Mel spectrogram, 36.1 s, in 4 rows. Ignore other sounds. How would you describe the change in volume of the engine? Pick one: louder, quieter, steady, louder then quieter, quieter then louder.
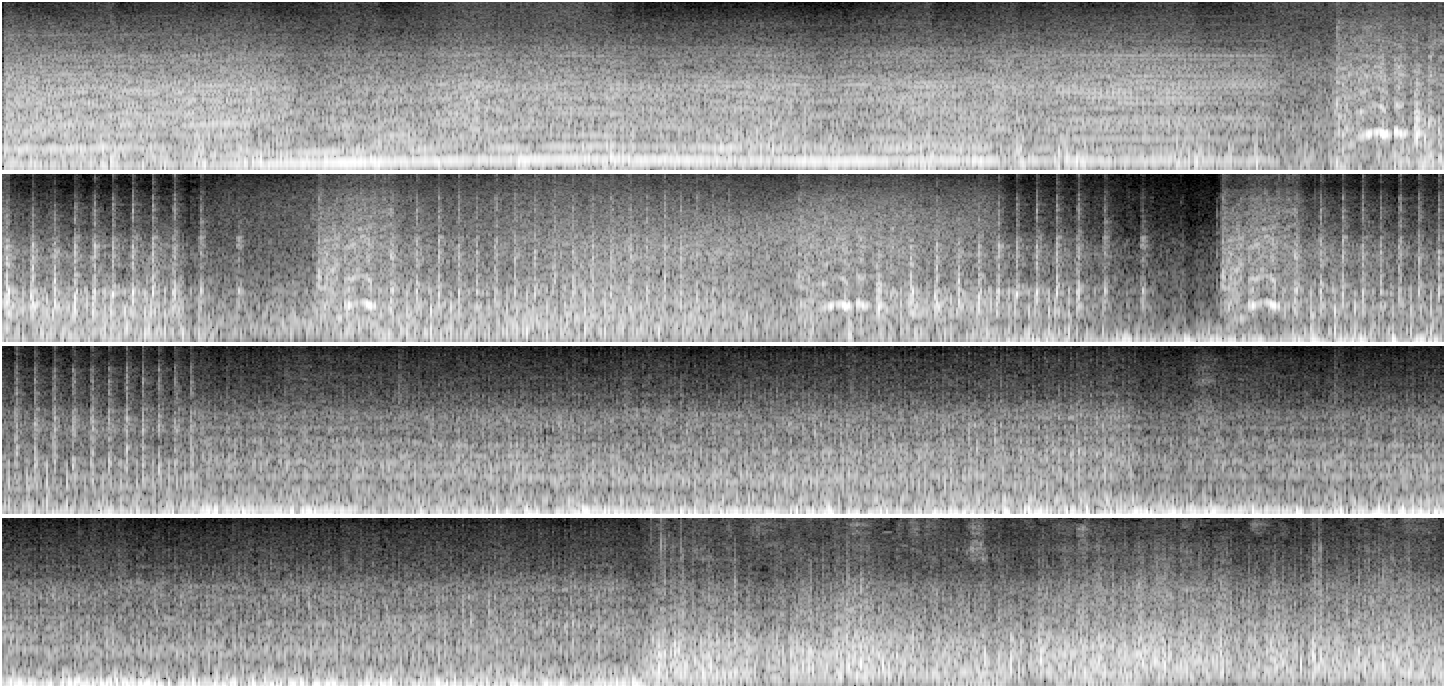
quieter.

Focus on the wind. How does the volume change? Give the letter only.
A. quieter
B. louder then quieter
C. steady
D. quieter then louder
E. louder
D.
